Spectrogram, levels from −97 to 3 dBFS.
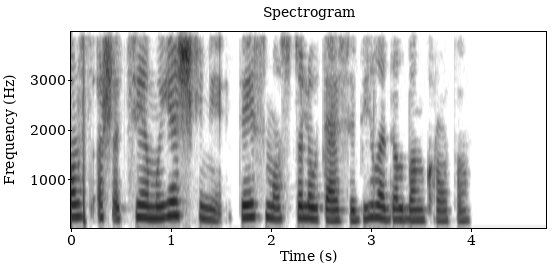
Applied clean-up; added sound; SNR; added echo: none; none; none; none.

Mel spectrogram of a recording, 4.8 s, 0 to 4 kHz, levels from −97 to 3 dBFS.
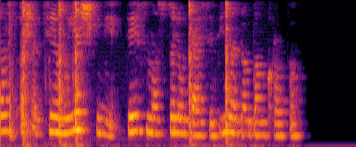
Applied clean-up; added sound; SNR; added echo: none; Knock; 8 dB; reverberation time 0.2 s.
